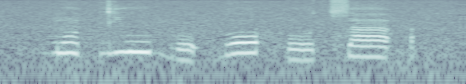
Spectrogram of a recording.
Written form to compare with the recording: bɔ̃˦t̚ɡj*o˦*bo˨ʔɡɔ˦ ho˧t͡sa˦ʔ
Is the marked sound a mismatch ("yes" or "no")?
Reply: yes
